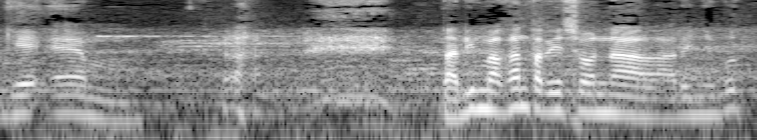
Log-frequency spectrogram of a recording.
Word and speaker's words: GM: Jadi buat kalian, ini jangan susah Inggris nih, GM. Padahal si Bakmi GM itu selalu bilang, tulisannya dibacanya GM.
